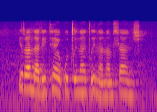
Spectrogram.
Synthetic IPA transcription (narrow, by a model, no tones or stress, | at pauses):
irandʱalitʰɛkʼuǀinaǀinanam̩ɬaːnd͡ʒʱɛ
